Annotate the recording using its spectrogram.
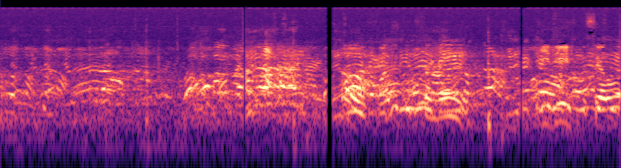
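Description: Indistinct conversation: several people's voices chatting.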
